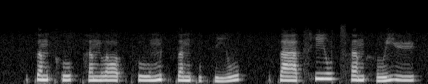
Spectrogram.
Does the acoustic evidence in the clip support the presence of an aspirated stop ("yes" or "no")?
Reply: yes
